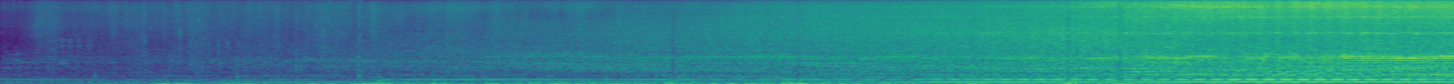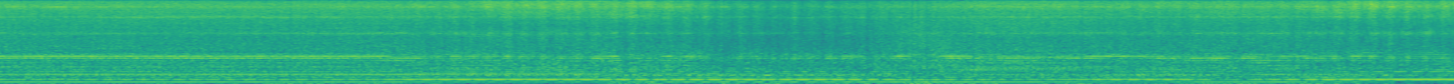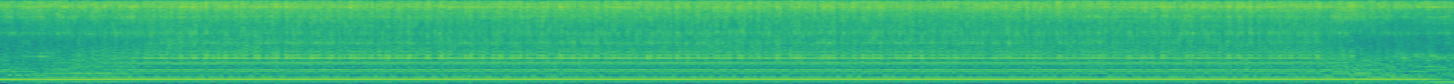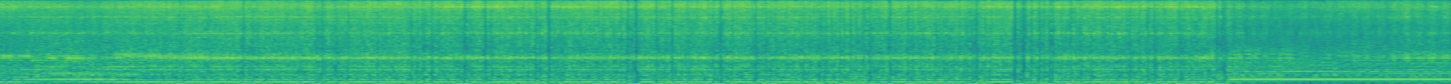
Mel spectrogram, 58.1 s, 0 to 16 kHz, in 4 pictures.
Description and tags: industrial blower recording
A recording of an industrial size motor at work. The recording begins with me walking towards the room that the motor is located. At some point the motor accelerates. Recorded on tascam dr-05
blower, field-recording, industrial, motor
